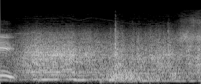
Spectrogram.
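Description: Renault Clio R3C rally car heard from inside the cabin: the engine note dips slightly under a loud, steady rush of road and mechanical noise.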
